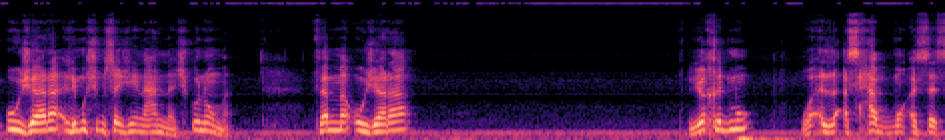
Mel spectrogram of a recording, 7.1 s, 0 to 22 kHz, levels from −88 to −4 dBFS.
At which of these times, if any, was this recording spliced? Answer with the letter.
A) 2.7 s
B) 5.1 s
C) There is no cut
B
